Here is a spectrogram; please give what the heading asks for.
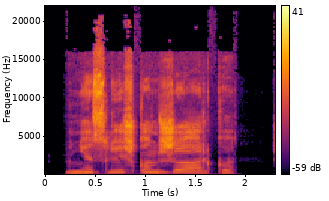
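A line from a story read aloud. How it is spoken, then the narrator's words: Little flower whispering. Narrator (Russian): шептал цветочек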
